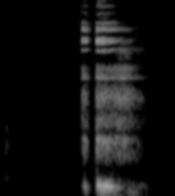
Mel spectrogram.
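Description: A man's audible, voiced sigh about a second in. It falls in pitch and lasts just under a second.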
